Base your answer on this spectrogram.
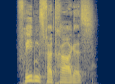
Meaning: genitive of Friedensvertrag
- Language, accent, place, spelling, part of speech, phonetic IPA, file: German, Germany, Berlin, Friedensvertrages, noun, [ˈfʁiːdn̩sfɛɐ̯ˌtʁaːɡəs], De-Friedensvertrages.ogg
